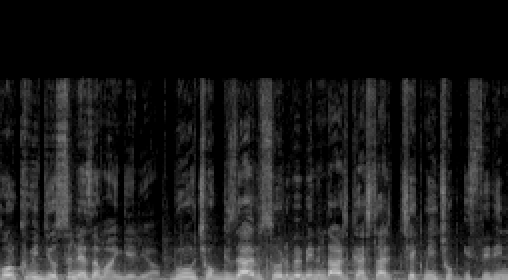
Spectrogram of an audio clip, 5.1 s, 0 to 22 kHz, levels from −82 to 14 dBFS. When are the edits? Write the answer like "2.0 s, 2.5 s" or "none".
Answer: none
